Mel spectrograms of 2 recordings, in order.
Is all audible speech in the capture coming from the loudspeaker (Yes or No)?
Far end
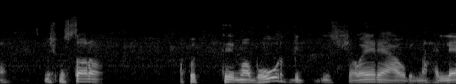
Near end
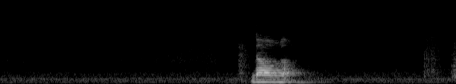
No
